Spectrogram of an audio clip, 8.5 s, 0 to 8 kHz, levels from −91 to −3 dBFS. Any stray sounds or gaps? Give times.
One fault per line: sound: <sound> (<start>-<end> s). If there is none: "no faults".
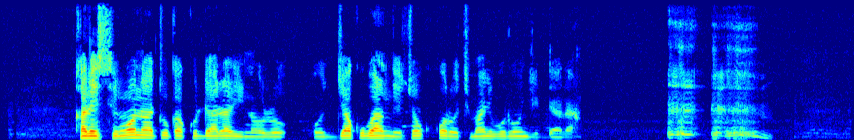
sound: throat clearing (6.7-7.7 s)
